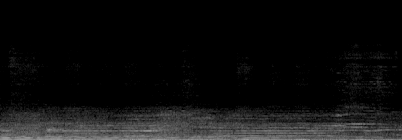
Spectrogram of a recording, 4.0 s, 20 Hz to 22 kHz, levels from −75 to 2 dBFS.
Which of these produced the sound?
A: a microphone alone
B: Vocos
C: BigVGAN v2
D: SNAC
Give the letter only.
D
